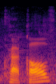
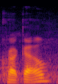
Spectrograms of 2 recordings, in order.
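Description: First: The name is pronounced with Polish sounds. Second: The name is pronounced with English sounds. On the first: "if I were to pronounce it in the proper Polish" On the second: "I'm going to stick to my English pronunciation"

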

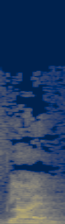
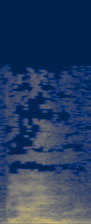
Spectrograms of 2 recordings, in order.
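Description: First: The final b is silent. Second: The final b is pronounced. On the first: The speaker calls it right. "that is climb. ... B silent होता है" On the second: The speaker calls it wrong. "that is not climb"

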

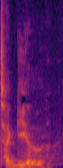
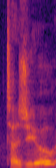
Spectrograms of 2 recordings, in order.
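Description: First: The middle consonant is a hard g sound. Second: The middle consonant is a soft j sound. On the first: This is how other speakers say it. "depending on the pronunciation" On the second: This is how the speaker's region says it. "In my region, G becomes a J"

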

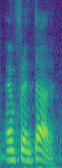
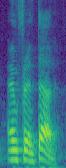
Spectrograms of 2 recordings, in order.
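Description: No difference in how they are said.

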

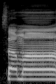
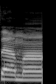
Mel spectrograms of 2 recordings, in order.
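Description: First: The word ends on an open, drawn-out vowel. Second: The word ends abruptly with an audible glottal stop. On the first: The speaker calls it wrong. "சமா அப்படின்னு பாடக்கூடாது" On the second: The speaker calls it right. "அப்படின்னு நம்ம நிப்பாட்டணும்"

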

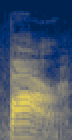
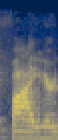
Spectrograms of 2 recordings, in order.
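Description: First: The word is said with a flat 'far' vowel. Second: The word has the standard 'fire' vowel. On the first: This is the form the speaker's community uses. "We say far" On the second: This is the standard form the speaker avoids. "I don't say fire. That's like the proper"

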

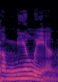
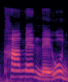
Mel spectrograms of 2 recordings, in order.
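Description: First: The second syllable is long and stressed. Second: Even syllables, with no long stressed vowel. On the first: "me가 조금 길게 사운드가 되는군요" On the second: "한국 사람들은 카멜레온 이렇게 표현을 하거든요"

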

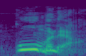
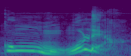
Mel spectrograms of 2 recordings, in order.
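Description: First: The first syllable is reduced to gu. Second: The first syllable is a full gong. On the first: "但是一念呢必须得念姑母俩" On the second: "正字是公母俩"

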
